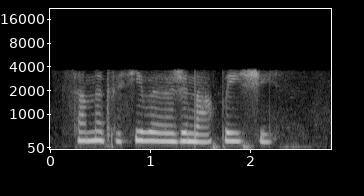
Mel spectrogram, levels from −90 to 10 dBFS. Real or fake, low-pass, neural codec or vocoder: fake; 3.6 kHz; codec, 24 kHz, 0.9 kbps, WavTokenizer, medium speech release version 2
